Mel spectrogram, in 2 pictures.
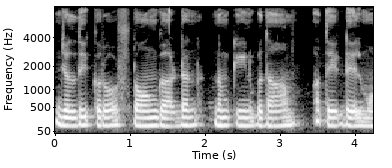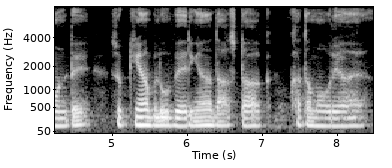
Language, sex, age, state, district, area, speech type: Punjabi, male, 18-30, Punjab, Shaheed Bhagat Singh Nagar, rural, read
